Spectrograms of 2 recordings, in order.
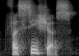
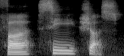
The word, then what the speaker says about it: facetious: It's pronounced facetious. Facetious. Facetious. Stress goes on the 2nd syllable.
